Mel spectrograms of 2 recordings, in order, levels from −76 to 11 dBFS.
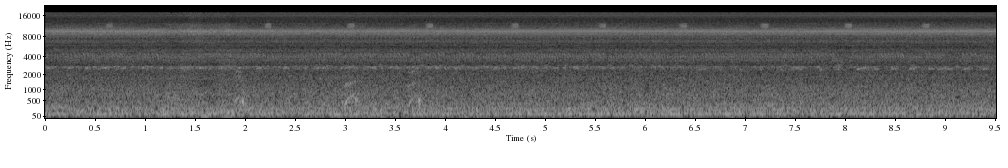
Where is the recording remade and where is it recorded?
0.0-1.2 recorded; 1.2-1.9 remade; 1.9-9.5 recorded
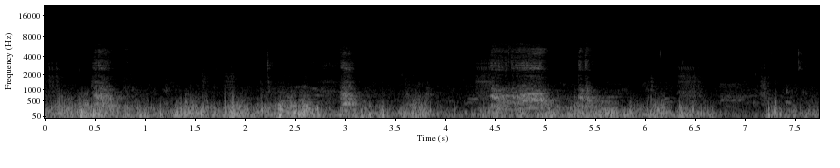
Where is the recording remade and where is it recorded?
0.0-2.0 recorded; 2.0-3.1 remade; 3.1-7.7 recorded

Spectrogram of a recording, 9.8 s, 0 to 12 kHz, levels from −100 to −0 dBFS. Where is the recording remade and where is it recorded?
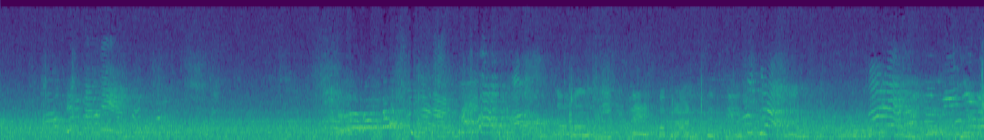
0.0-9.8 recorded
